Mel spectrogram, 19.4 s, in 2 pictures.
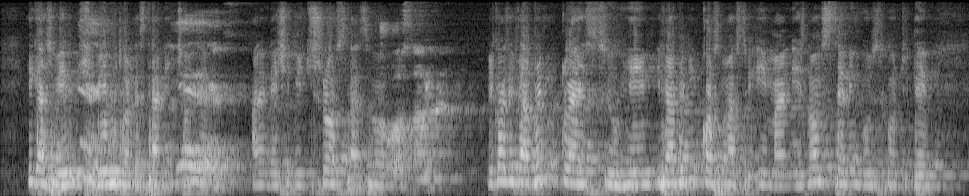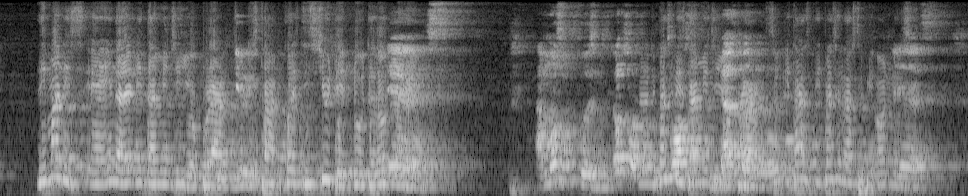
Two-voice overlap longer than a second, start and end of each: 16.1-17.6

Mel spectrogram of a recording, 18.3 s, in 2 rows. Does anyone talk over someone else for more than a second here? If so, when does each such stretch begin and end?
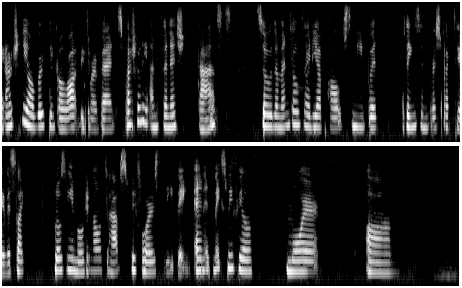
none

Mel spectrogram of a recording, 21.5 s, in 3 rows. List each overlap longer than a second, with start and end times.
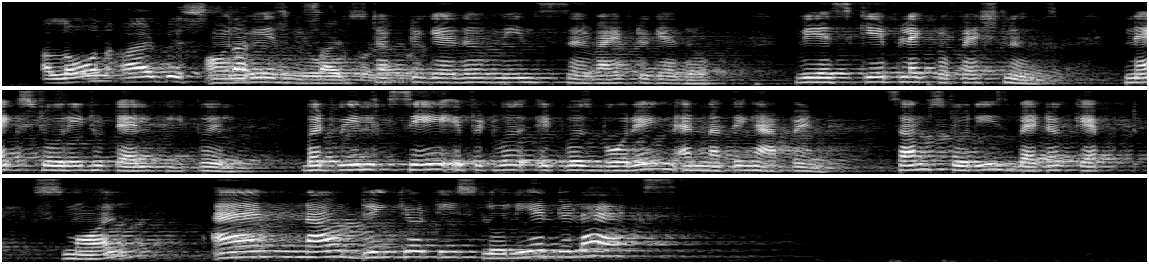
1.4-2.7

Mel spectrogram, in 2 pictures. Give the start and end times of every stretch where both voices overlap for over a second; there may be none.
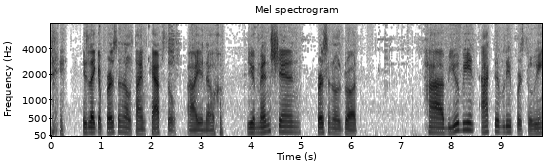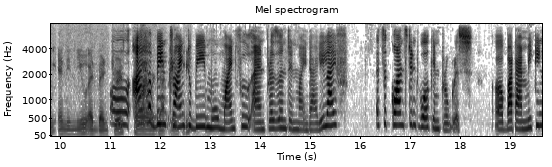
11.0-12.6

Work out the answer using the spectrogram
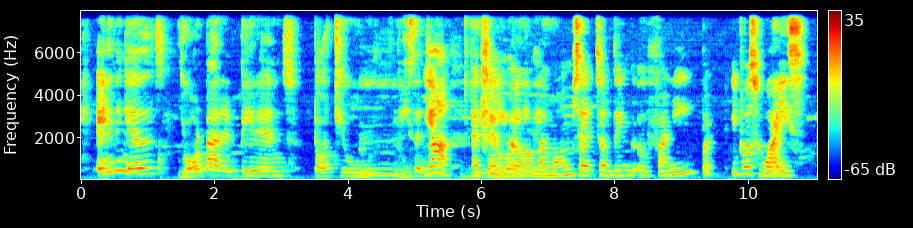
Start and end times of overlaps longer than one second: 5.9-7.2

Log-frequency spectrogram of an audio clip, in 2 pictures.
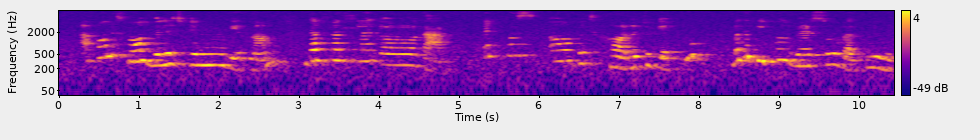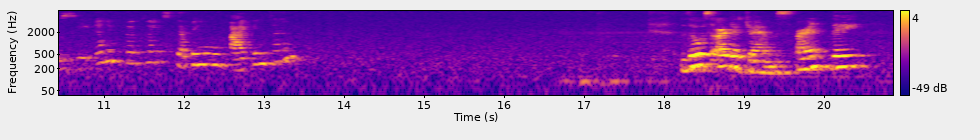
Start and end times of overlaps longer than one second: none

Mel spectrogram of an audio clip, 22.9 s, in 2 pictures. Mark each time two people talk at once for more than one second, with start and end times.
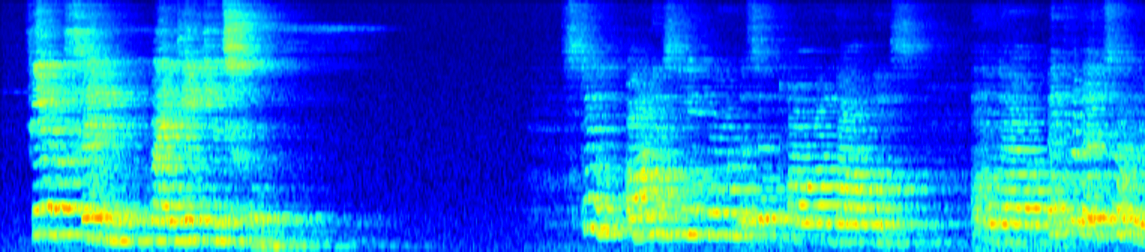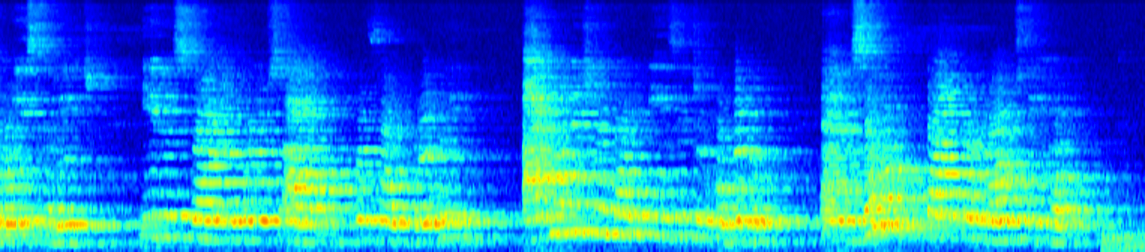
none

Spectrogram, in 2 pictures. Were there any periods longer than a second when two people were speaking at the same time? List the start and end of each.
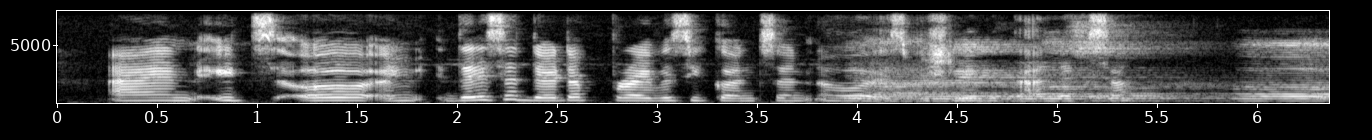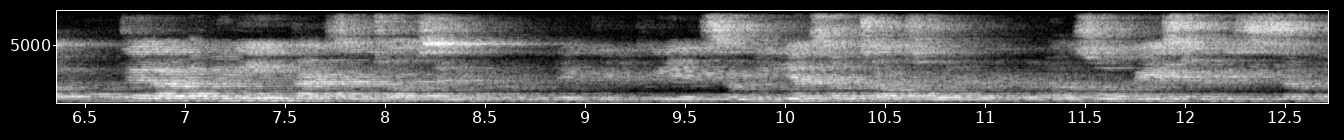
3.9-5.3

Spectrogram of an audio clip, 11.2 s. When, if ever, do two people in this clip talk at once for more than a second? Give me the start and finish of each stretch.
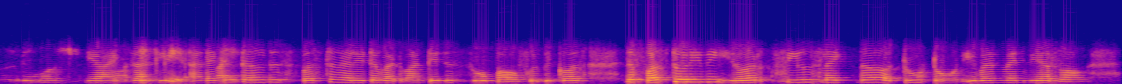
1.1-2.5

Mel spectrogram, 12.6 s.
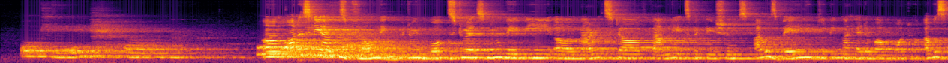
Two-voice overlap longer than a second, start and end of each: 3.5-5.0

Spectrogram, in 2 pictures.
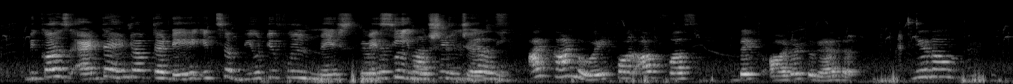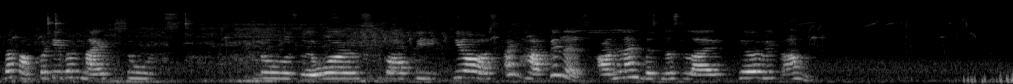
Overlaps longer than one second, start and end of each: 3.6-5.0

